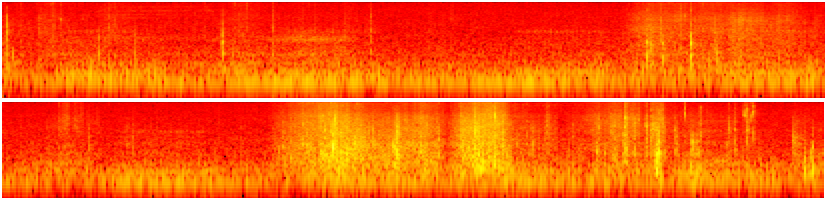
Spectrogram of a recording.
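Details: Savannah cat mouthing a blanket, mistaking it for a female cat's neck; a faint low purr underlies several seconds of calm, then repeated bursts of rustling and shuffling fabric dominate the last third.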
